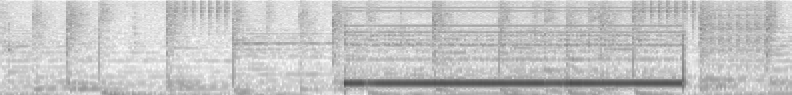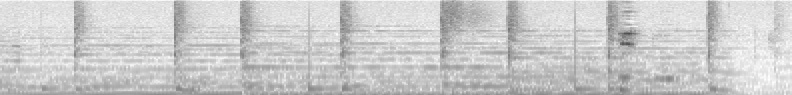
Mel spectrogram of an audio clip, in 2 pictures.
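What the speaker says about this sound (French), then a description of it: "on appelle Sarah du côté de Sainte-Rose." A telephone call rings out on a Réunion Island FM radio show, a steady electronic ring tone that sounds once for a couple of seconds over upbeat background music, with no talking.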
